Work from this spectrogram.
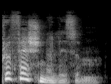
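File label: "professionalism", English, British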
